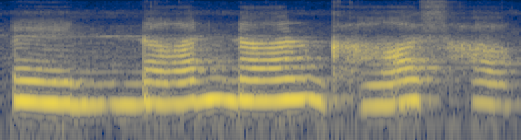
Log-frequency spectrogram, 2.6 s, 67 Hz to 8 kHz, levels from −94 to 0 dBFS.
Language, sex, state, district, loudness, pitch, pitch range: Chhattisgarhi, female, Chhattisgarh, Sukma, -15 LUFS, 245 Hz, 235-260 Hz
